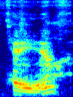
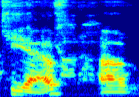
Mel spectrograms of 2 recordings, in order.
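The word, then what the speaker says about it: Kyiv: around the city of KV. That's the Ukrainian pronunciation by the way that's favored today because of course Ukrainian is the dominant language in the country. But it used to be called in English Kiev which is closer to the Russian pronunciation because Russia dominated much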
